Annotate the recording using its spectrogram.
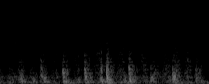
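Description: A coin scratching the coating off a scratch-off circle on a paper savings-challenge card: a run of quick, faint scratching strokes.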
